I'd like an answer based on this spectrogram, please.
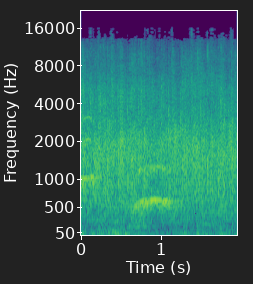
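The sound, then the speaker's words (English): Audience applause: a dense, steady wash of many hands clapping, loud and continuous from start to finish with no pauses. “Give all you guys a round of applause.”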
